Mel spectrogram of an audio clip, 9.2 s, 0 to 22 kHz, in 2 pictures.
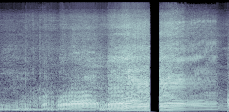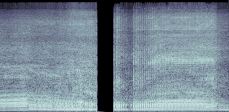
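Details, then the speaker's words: Yamaha TTR230 single, stock carb, fully warmed up after fuel screw adjustment: it starts easily and revs with a slight stumble on throttle opening and the odd pop on decel; still a touch lean. "it's maybe a touch lean but it's a lot better it's not really boggy and it backfires very little which is fine on deceleration"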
